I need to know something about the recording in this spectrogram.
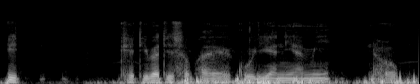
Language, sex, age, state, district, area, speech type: Assamese, male, 60+, Assam, Kamrup Metropolitan, urban, spontaneous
